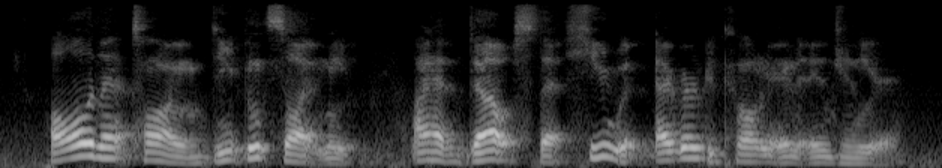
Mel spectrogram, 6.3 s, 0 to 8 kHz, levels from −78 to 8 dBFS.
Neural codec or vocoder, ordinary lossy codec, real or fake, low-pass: codec, 16 kHz, 1 kbps, FreqCodec, larger model; MP3, 64 kbps; fake; 7.2 kHz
